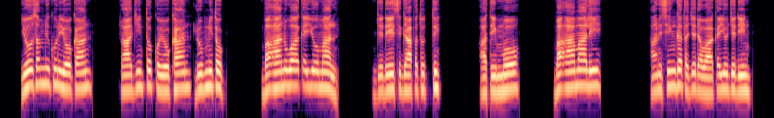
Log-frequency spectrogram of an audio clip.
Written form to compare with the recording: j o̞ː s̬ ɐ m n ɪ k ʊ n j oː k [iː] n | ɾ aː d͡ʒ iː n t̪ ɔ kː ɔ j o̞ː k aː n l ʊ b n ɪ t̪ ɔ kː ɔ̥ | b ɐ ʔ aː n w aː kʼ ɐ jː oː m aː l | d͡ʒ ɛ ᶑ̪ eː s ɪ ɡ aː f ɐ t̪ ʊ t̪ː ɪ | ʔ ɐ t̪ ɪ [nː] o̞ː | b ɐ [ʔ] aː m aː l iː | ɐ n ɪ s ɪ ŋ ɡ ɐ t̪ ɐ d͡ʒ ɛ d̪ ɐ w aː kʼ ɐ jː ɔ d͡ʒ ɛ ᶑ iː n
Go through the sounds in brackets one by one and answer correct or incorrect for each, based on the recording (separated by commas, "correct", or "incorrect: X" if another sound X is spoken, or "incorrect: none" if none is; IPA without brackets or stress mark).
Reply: incorrect: aː, incorrect: mː, correct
